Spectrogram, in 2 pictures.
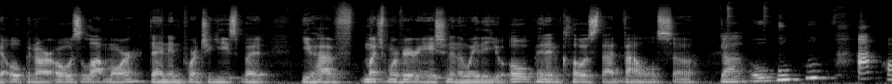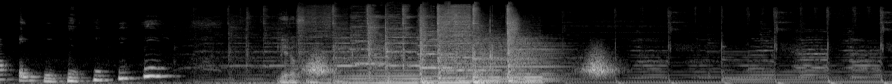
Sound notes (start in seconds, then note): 7.8 monkey sounds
